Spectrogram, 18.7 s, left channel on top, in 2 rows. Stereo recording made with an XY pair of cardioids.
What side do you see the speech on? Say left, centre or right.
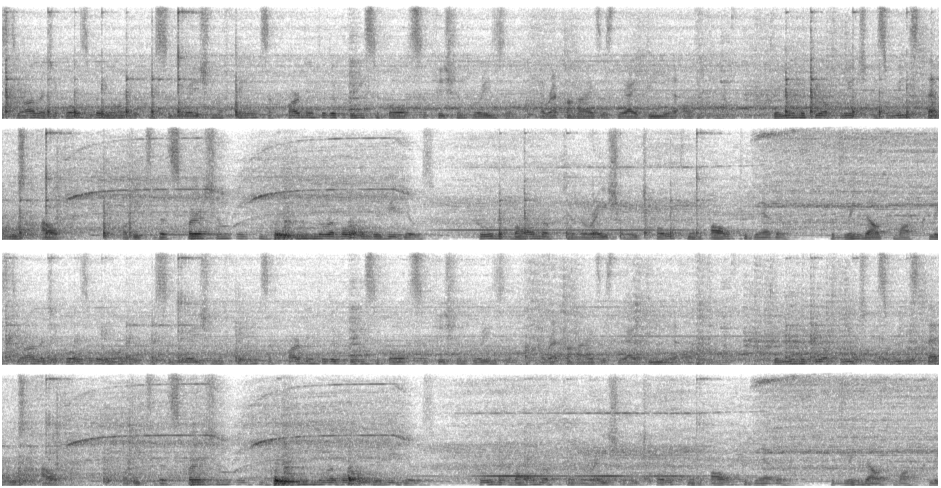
left.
